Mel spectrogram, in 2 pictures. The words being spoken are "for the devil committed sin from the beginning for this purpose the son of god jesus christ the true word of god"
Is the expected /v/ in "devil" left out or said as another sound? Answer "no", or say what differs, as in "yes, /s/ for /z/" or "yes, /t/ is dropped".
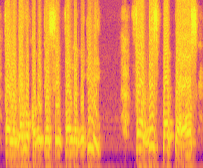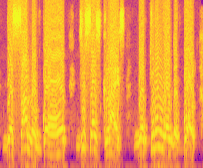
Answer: no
